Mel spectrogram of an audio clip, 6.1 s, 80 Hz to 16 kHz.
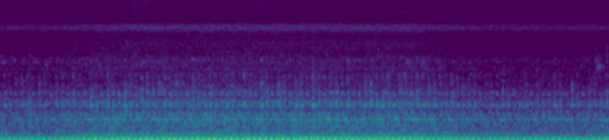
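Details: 2021 Mitsubishi Mirage at idle: low, steady idle pulsing about three times a second with a slight uneven lope and swell; possible rough idle, cause unclear.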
